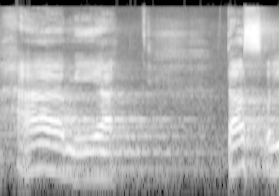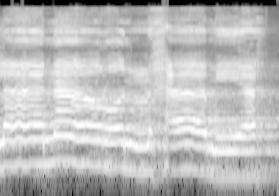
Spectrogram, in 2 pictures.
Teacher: تصلی نارا، رن یہاں پر اظہار ہوگا، تنوین کو جلد ادا کریں گے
